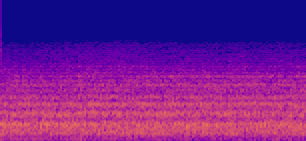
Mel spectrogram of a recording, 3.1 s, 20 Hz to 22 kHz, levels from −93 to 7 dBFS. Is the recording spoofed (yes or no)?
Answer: yes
